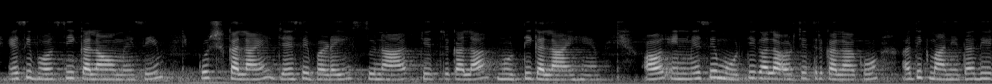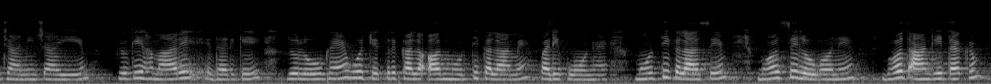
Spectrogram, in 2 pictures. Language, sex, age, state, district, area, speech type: Hindi, female, 18-30, Madhya Pradesh, Hoshangabad, rural, spontaneous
